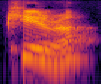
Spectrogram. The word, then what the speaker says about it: Ciara: So on this particular day, it was February the 9th, and it was Storm Ciara, or Kira, depending on how you say it, which had hit England on that particular day.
